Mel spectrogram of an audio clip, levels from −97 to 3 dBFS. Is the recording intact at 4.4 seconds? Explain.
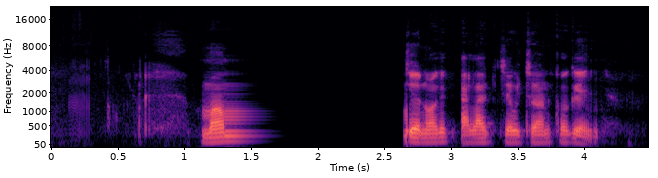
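No. At 4.4 seconds the receiver's jitter buffer is near the end of a jitter buffer speed-up that runs from 2.79 to 4.43 s. The buffer had filled past its target, so the receiver trimmed short slices of one or a few pitch periods again and again, removing about half a second of audio in total. Playback runs at about 131% of normal speed with the pitch unchanged, so the speech here sounds rushed and compressed.

The two channels are also drifting apart throughout the clip, including at this moment. They were captured on devices whose clocks disagree by roughly 150 parts per million, so the delay between them keeps growing, reaching a bit under a millisecond by the end. When the channels are summed to mono, that shifting offset moves comb-filter notches slowly across the spectrum, which is heard as a gradual flanging sweep over the sound.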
